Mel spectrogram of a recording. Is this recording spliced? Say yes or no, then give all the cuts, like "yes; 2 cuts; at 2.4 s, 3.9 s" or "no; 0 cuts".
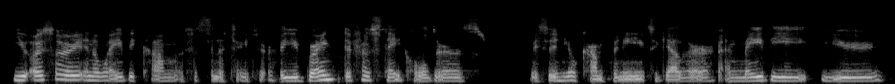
no; 0 cuts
